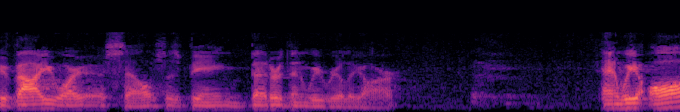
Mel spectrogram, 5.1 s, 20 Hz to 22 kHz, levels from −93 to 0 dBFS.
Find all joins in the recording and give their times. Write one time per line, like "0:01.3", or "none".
none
